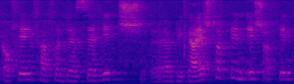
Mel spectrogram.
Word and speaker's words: Savage: Hätte mir besser gefallen, das Französisch, aber es spricht man wohl Savage aus.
